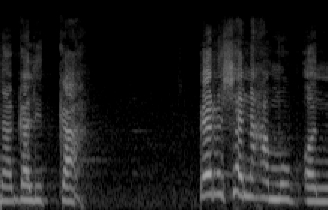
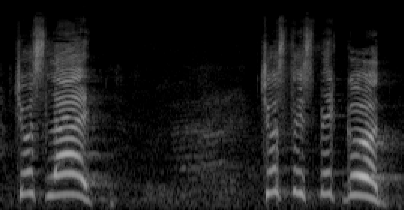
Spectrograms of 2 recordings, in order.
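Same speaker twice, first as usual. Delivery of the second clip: proclaimed motto; 5 dB louder, slower than usual. Shown as a demonstration. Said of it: "O, sige, ulit po".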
